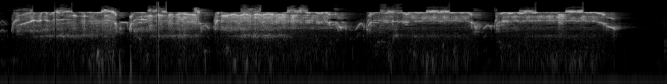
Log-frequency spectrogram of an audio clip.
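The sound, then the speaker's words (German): A bird-distress predator call is played to imitate the whimpering of a seized bird: five or so harsh, raspy, high-pitched wails in quick succession, loud, with no talking. “Dann, wenn der Vogel gepackt wurde, auch dieses Wimmern.”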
